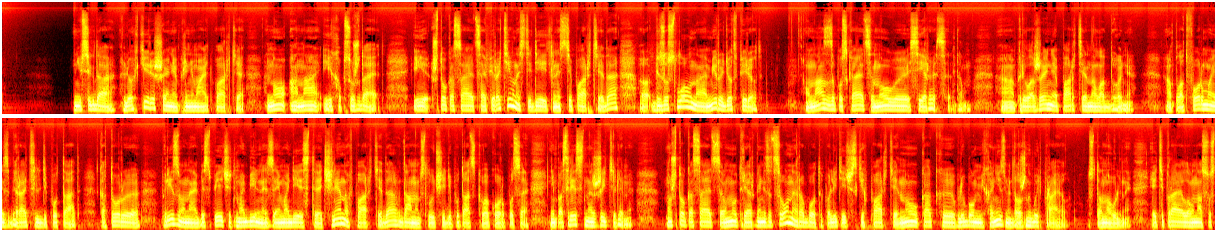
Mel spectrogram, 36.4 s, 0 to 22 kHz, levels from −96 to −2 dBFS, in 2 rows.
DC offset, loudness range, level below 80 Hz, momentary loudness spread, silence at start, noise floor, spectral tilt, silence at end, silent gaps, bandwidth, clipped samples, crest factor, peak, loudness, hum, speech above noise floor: under 0.1%; 2 LU; -36 dBFS; 9 LU; 0 s; -53 dBFS; -5 dB/octave; 0 s; none; over 20 kHz; under 0.1%; 12 dB; 0 dBFS; -12 LUFS; none; 42 dB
